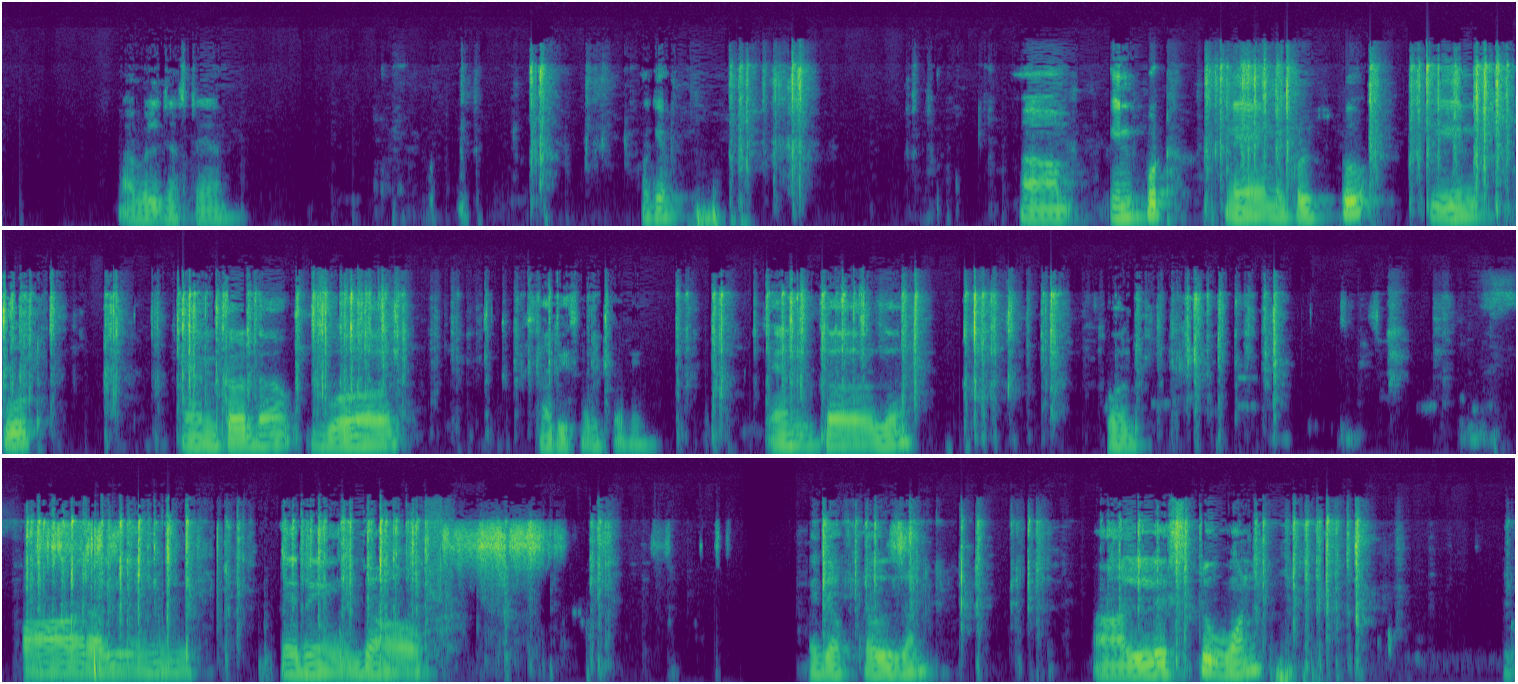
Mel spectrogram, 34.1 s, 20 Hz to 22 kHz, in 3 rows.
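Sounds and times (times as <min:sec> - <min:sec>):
keyboard keystrokes: 0:09.0 - 0:21.0, 0:22.9 - 0:26.0, 0:28.9 - 0:33.1.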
